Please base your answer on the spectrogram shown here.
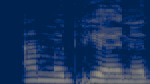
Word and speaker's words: Amapiano: Amapiano.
